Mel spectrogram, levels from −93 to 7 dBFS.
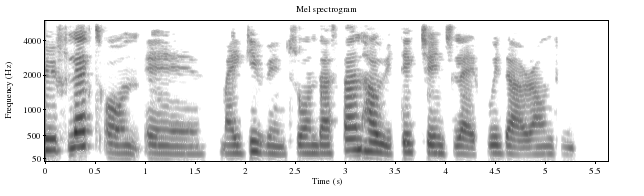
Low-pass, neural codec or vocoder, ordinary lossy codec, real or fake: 5.4 kHz; none; none; real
